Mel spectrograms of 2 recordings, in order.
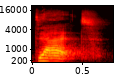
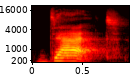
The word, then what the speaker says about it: debt: There are other words with a silent B that don't contain the spelling MB, like debt, debt. Notice that B does not exist in pronunciation.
